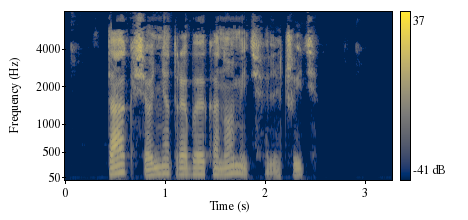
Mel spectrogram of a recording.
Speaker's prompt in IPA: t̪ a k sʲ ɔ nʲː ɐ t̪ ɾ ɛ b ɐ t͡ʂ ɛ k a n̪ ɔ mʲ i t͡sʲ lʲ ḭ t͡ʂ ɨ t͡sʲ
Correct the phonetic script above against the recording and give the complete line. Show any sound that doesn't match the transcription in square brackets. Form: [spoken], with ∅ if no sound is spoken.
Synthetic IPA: t̪ a k sʲ ɔ nʲː ɐ t̪ ɾ ɛ b ɐ [∅] ɛ k a n̪ ɔ mʲ i t͡sʲ lʲ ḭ t͡ʂ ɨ t͡sʲ

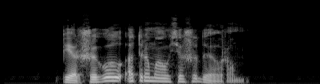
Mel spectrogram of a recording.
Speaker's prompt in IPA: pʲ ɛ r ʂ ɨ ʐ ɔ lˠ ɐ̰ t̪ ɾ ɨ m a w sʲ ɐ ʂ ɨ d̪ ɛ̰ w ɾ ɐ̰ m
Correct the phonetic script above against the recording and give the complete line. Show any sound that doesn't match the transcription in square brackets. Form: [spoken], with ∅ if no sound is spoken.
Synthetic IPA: pʲ ɛ r ʂ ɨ [ɣ] ɔ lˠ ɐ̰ t̪ ɾ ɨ m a w sʲ ɐ ʂ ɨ d̪ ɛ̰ w ɾ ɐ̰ m

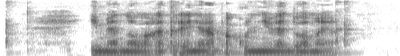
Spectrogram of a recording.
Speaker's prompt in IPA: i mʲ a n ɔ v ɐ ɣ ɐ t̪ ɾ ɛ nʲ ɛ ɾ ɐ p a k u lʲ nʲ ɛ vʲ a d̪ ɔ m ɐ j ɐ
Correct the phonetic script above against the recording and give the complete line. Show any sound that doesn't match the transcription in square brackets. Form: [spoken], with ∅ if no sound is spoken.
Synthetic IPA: i mʲ a n ɔ v ɐ ɣ ɐ t̪ ɾ ɛ nʲ ɛ ɾ ɐ p a k u lʲ nʲ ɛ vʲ a d̪ ɔ m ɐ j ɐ

